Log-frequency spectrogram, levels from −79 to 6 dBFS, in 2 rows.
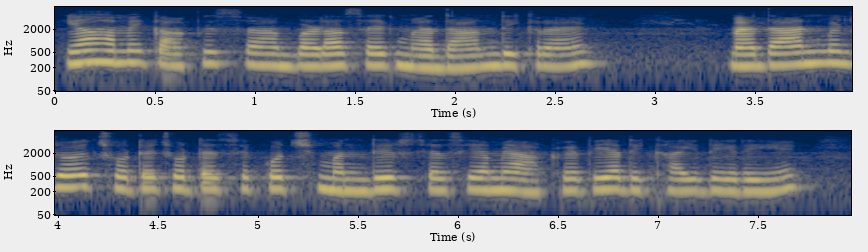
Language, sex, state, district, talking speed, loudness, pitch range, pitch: Hindi, female, Bihar, Darbhanga, 205 wpm, -19 LUFS, 220-245 Hz, 230 Hz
